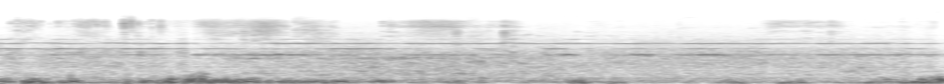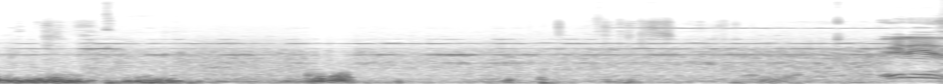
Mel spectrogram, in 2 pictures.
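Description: Train rolling along railroad tracks past a bystander, a steady rumble with surging low swells and faint high tonal whines, heard close and continuous throughout.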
